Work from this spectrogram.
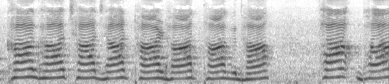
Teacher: जिन वर्णों का उच्चारण करते समय मुख से अधिक श्वास निकलती है उसे हम महाप्राण कहते हैं। वर्गों का दूसरा और चौथा वर्ण महाप्राण होता है, साथ में ऊष्म व्यंजन भी महाप्राण होते हैं।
